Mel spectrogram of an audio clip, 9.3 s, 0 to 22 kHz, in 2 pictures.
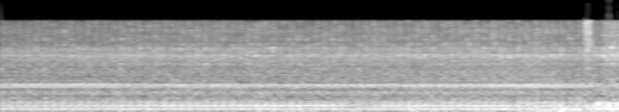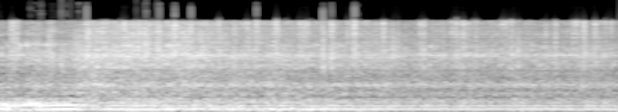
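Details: New Miller Bobcat 260 engine welder, power set between 7 and 10 while welding, started by remote: steady, even engine drone that firms up and deepens slightly as the weld load comes on, no knocks or misses; healthy under load.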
